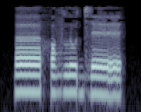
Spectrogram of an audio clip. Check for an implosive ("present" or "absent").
absent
